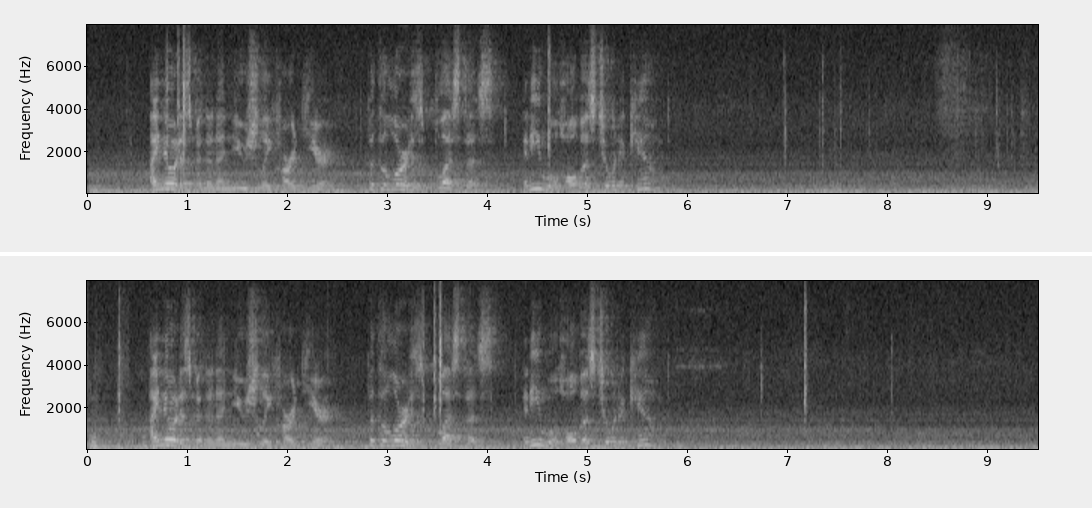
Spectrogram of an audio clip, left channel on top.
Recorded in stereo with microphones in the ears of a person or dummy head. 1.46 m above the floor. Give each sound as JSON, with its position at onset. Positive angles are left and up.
{"t": 0.6, "sound": "a man speaking", "side_deg": -5, "distance_m": 2.5}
